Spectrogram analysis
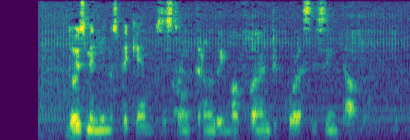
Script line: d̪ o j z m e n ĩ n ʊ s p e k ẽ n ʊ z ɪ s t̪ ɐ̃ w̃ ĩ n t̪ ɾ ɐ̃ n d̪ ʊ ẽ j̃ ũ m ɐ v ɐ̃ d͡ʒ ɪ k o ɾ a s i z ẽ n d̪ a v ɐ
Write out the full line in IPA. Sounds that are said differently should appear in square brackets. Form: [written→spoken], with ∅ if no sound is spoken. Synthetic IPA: d̪ o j z m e n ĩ n ʊ s p e k ẽ n ʊ z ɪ s t̪ ɐ̃ w̃ [ĩ→ẽ] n t̪ ɾ ɐ̃ n d̪ ʊ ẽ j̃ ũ m ɐ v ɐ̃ d͡ʒ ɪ k o ɾ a s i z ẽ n [d̪→t̪] a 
